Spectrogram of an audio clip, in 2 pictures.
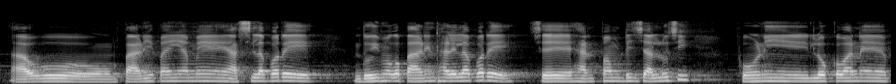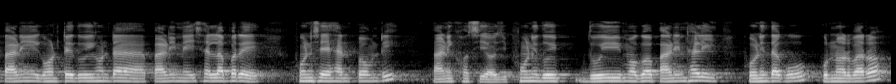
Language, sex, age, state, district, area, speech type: Odia, male, 18-30, Odisha, Dhenkanal, rural, spontaneous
